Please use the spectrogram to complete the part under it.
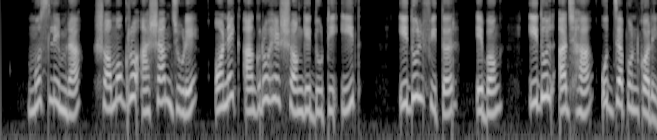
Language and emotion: Bengali, neutral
